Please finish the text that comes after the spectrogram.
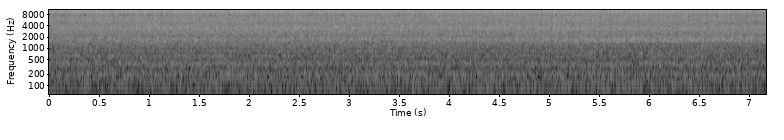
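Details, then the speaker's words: Ford F250 Super Duty 5.4 V8 after replacing the cracked passenger exhaust manifold and broken stud: an exhaust leak heard at first quieted to a steady, even rumble with no ticking; normal idle. "quiet on this side I heard an exhaust leak to start with but it quieted right down"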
